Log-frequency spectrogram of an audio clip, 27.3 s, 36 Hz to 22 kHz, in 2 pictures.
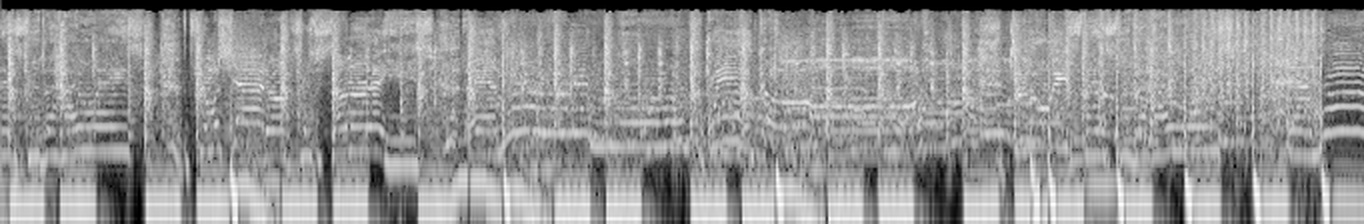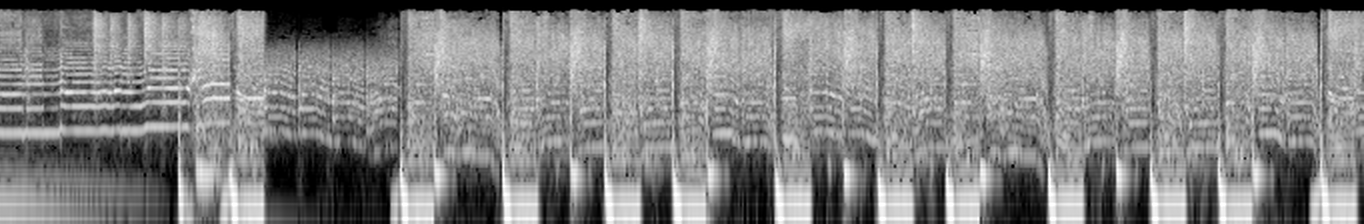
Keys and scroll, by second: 2.9 shift+Page_Down, 20.5 space, 20.7 F3, 22.9 F3, 23.7 ctrl+g, 24.9 shift+F2, 25.1 F3.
